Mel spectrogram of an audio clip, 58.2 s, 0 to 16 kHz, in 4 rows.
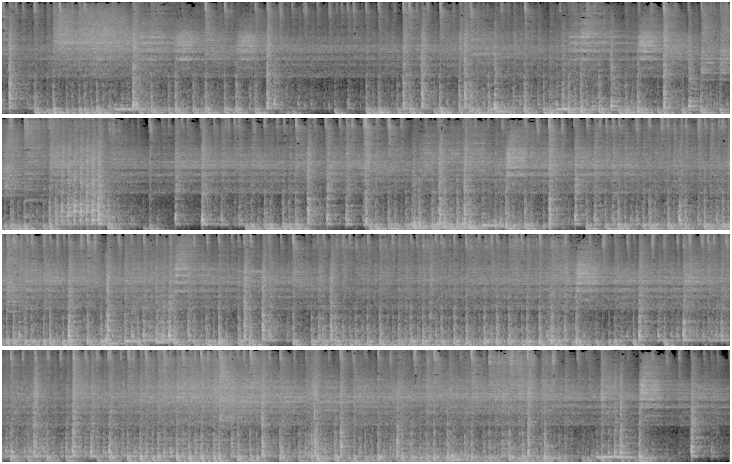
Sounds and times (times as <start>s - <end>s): Drum kit: 0.0s - 58.2s
Bass drum: 7.3s - 15.9s, 21.9s - 25.6s, 45.6s - 57.1s.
